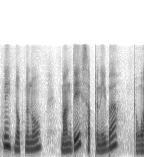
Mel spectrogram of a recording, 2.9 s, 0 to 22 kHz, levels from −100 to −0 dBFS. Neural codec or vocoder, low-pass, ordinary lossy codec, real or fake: codec, 16 kHz, 0.3 kbps, FocalCodec; none; none; fake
